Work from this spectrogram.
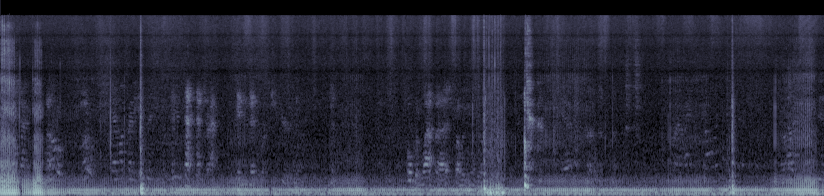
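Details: A cat purrs in a steady, low rumbling drone that runs through the whole recording, with faint higher murmurs and a few sharp clicks and knocks on top.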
